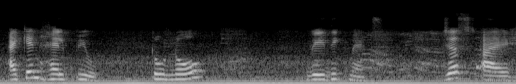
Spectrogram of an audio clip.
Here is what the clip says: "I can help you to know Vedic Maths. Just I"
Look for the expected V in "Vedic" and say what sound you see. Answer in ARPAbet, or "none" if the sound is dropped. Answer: V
